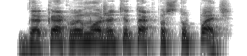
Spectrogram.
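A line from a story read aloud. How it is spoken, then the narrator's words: Father's roar. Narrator (Russian): взревел мой отец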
